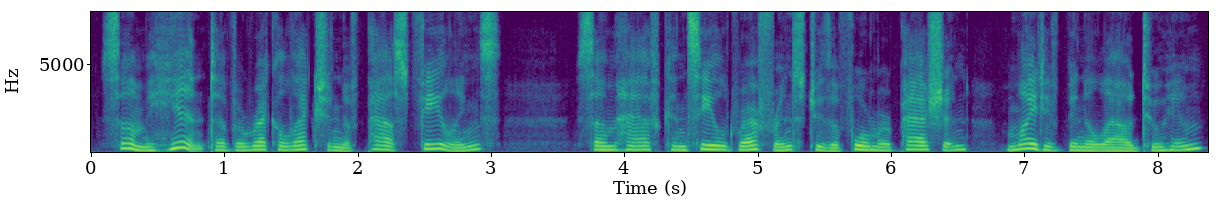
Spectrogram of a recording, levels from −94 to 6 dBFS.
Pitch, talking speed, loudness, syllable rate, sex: 200 Hz, 155 wpm, -17 LUFS, 4.7 syllables/s, female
